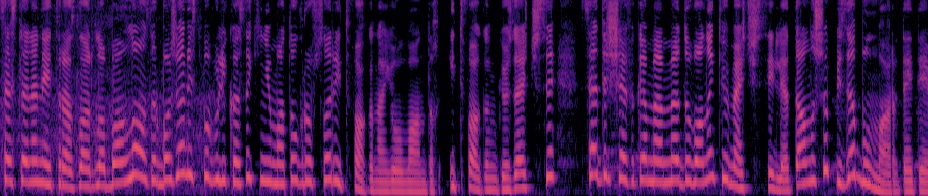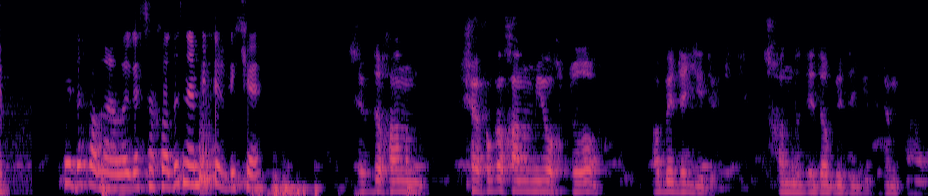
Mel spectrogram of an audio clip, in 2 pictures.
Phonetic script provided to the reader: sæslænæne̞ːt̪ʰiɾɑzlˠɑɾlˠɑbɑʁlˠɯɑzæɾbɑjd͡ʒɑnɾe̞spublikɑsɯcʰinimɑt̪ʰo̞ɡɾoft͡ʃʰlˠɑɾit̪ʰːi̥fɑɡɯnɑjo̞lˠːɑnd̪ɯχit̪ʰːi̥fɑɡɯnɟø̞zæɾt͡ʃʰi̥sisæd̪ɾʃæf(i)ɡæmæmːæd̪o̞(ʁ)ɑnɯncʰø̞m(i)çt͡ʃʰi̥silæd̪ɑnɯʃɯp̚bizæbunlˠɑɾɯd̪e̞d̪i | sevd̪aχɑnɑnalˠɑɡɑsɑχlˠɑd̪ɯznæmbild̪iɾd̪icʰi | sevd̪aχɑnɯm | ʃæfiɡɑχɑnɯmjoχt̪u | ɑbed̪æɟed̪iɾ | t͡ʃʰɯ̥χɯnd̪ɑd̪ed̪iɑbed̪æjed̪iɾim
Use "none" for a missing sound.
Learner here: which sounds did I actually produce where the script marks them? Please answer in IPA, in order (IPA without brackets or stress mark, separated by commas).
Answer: i, v, æ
